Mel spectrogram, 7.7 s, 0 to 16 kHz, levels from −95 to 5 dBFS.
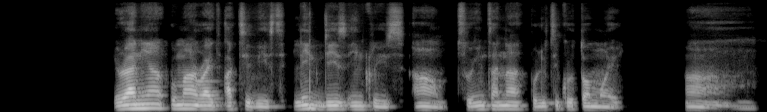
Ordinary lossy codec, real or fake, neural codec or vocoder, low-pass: none; fake; autoencoder, 48 kHz, 128 numbers a frame, DAC-VAE, trained on Japanese speech; 14.4 kHz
